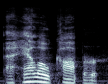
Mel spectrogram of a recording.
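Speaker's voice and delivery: put-on soft, hushed child on the phone; gefluisterd kinderstemmetje. A narrator's reading. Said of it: "answered the whispering voice".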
